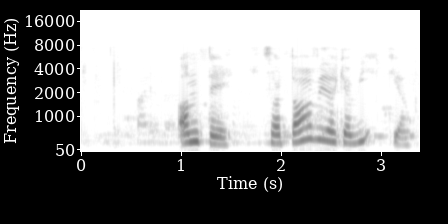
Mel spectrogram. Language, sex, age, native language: Icelandic, male, 12, Icelandic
